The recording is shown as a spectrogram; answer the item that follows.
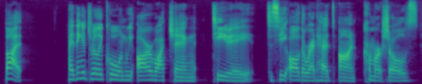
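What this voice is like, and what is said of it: Rhode Island accent. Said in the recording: “is my Rhode Island accent coming out. So if I say that or add R's where A's should be or vice versa”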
